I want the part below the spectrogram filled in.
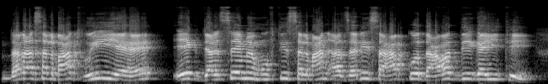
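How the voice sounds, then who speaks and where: A woman narrator with a fairly high, bright and forceful voice. She delivers scripted explanation as a video presenter. The recording has a clearly roomy echo. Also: unhurried.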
